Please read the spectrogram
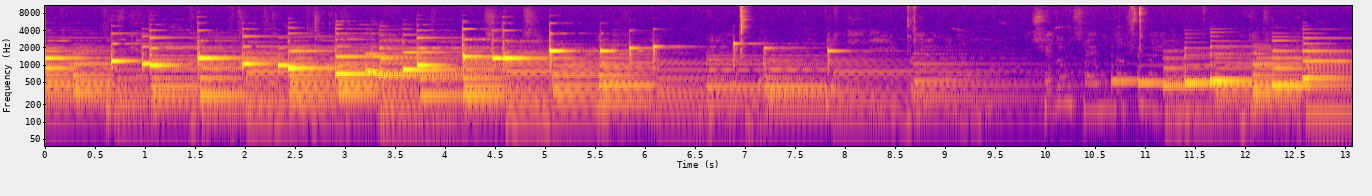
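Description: Background piano music: a gentle melody of struck notes that grows quieter toward the middle and swells again near the end.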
